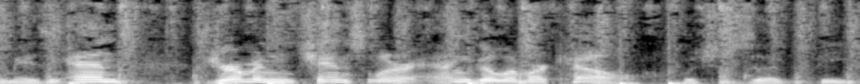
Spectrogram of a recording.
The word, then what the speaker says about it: Merkel: to be pretty amazing and German Chancellor Angela marel which is the pronunciation that Greg put on is is Mel we always said Merkel but maybe marel sounds I don't know sounds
